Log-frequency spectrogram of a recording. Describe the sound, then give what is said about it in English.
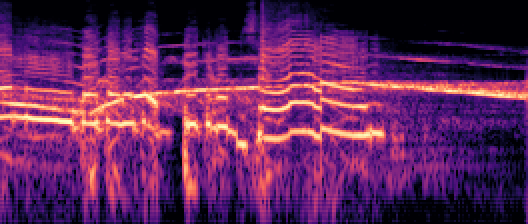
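Emergency vehicle sirens wail continuously over a phone line, several overlapping tones rising and falling loudly, then settling into one steady, slowly sweeping wail. “I can't hear anybody. I just hear sirens on my phone.”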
